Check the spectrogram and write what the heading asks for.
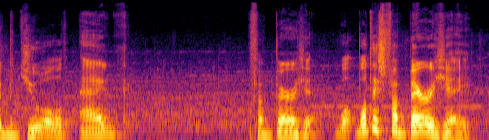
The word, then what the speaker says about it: Fabergé: What is Fabergé? I think it's called Fabergé because it had like a little accent on the E. That's why I'm pronouncing it like that.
